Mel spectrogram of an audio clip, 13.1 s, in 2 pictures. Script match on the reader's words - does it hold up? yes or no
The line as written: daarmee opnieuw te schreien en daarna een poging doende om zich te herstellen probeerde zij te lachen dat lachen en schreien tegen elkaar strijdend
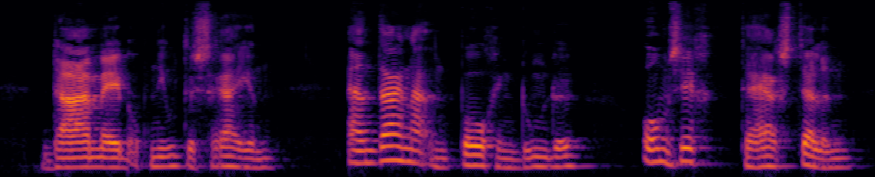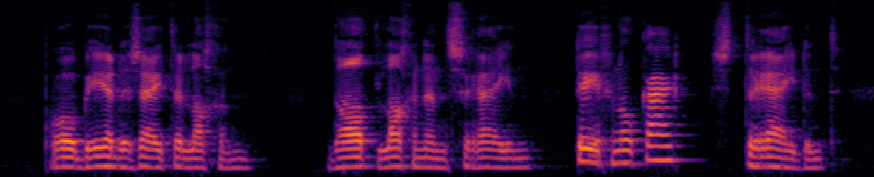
yes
